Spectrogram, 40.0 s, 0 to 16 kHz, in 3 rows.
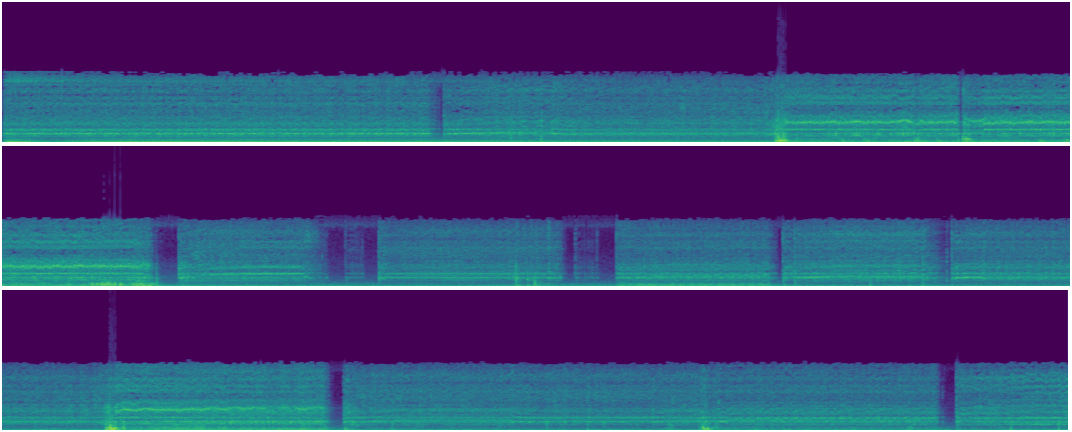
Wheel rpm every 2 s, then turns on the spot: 160, 160, 150, 170, 170, 120, 110, 110, 120, 150, 100, 150, 150, 170, 130, 120, 180, 170, 160, 150.
none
